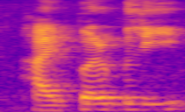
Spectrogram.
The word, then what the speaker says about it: hyperbole: Hyperbole is similar to exaggeration, ati katni. The correct pronunciation is hyperbole.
